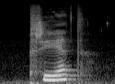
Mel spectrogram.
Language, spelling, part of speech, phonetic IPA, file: Czech, přijet, verb, [ˈpr̝̊ɪjɛt], Cs-přijet.ogg
- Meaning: to come (by vehicle)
